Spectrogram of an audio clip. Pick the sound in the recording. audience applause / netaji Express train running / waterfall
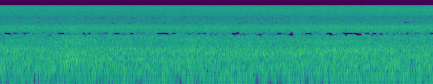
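waterfall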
